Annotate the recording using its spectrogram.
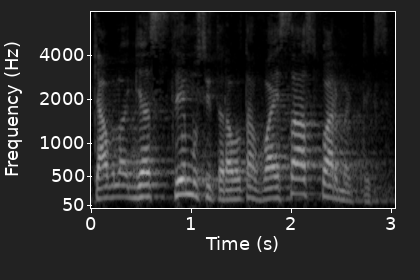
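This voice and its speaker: A man's voice: fairly high pitch, expressive, fairly quick. A man teaching a math lesson, who keeps asking rhetorical questions and repeating key phrases, mixing with terms. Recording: echoey room with long reverb.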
